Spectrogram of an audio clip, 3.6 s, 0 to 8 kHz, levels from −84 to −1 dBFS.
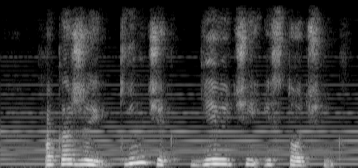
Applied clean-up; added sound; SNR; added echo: none; Organ; 17 dB; reverberation time 0.2 s.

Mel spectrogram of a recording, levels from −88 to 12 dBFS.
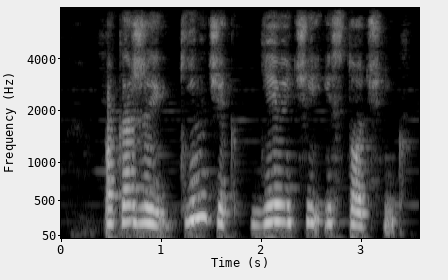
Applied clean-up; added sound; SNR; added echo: classical method WPE with log-MMSE.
